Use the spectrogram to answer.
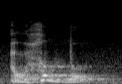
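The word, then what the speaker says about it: الحب: Al-hubbu gitu. Kenapa? Karena nanti kalau bacanya bukan al-hubbu artinya beda. Ya, seperti al-hibbu beda artinya. Dengan al-hubbu atau dengan al-habbu beda lagi nanti.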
